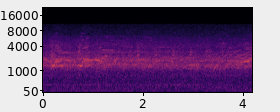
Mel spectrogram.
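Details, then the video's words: A crowd of seagulls making noise, many overlapping nasal cries blending into a continuous clamour with short yelping notes standing out early on. "The Sound of Seagulls | Why Are Seagulls So Noisy?"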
